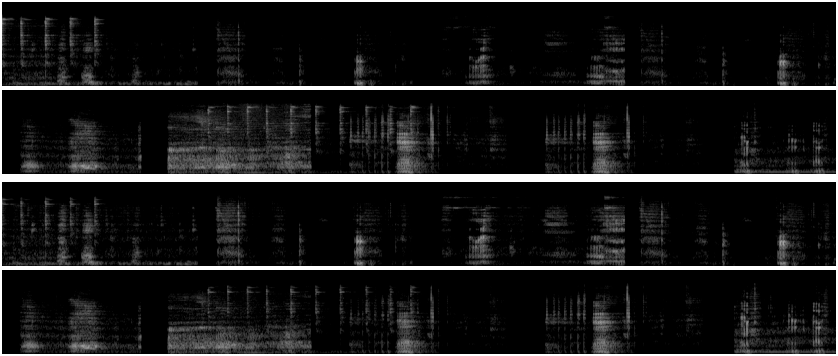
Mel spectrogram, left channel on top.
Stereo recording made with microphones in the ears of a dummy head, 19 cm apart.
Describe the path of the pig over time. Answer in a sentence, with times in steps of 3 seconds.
In this clip you hear the pig on the right from 0 s, on the left from 9 s and on the right from 15 s.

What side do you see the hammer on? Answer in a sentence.
You can hear the hammer on the left.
